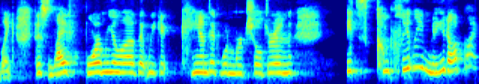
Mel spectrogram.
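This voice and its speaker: Animated American woman in her forties. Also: high-pitched. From United States. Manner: animated and expressive, breaks into laughter. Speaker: podcast guest. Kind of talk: casual conversational storytelling.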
